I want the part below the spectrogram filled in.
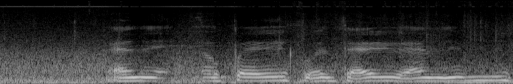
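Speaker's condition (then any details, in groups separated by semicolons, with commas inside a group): ALS; practically unable to walk; practically unable to speak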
